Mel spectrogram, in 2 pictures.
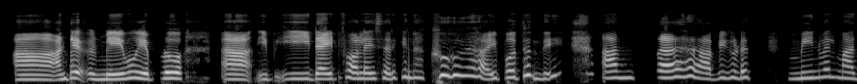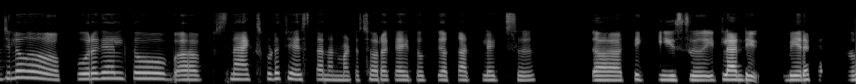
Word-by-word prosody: ఆ! - - +3 0.4
అంటే 270 +6 +4 0.3
మేము 245 +5 +7
ఎప్పుడూ 270 +4 +2 0.6
ఆహ్, 230 -2 +7 0.4
ఈ - - +3 0.2
డైట్ 250 +2 +8
ఫాలో 275 -4 +2
అయ్యేసరికి 275 +4 -3
నాకు 310 +8 0 0.4
అయిపోతుందీ. 285 - -1 0.6
అంత 305 -1 -2 0.7
అవి 255 +4 -3
కూడా 310 0 -2 0.5
మీన్ 300 +2 -2
వైల్ 350 -1 -5
మధ్యలో 275 +3 -4 0.5
కూరగాయలతో 270 +2 -4 0.3
ప - - -7 0.5
స్నాక్స్ 235 -1 -3
కూడా 260 +1 -5
చేస్తాననమాట. 215 -4 -7
సొరకాయతో 210 -1 -6 0.4
కట్లెట్స్ 205 0 -9 0.8
ఆహ్, 200 0 0
టిక్కీస్ 210 -2 -5 0.3
ఇట్లాంటి 215 -1 +2 0.4
బీరకాయతో. 210 -1 -4
250 Hz, 100 wpm, -23 LUFS, 210-280 Hz, 0.8 s, డైట్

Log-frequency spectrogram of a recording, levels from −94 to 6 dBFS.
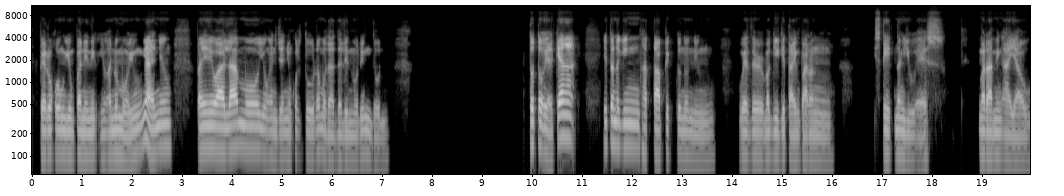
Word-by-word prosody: pero 110 0 +2
kung 115 0 -1
yung 110 -1 -2
panini 105 0 0
yung 100 +1 -9
ano 110 +1 -2
mo 100 -4 -2
yung 115 - -2
yan 115 -10 +6
yung 135 +1 -1 0.5
paniniwala 130 0 +5
mo, 130 -2 0
yung 115 -3 -4
andiyan 105 0 -5
yung - - -27
kultura 105 +2 -6
mo 110 -3 -5
dadalhin 95 0 -4
mo 95 0 -8
rin 110 -2 -5
dun. 90 +2 -11 2.8
Totoo 145 -4 +3
yan. 105 -2 +1
Kaya 180 +1 +9
nga 180 -1 +10 0.6
ito 145 +2 +1
naging 140 -2 0
hot 120 -1 -3
topic 115 0 +1
ko 115 - -6
nun 105 -1 -7
yung 95 0 -8 0.7
whether 105 0 -3
magigita 105 -1 -2
yong 95 0 -3
parang 95 -1 -4 0.8
state 110 -2 -3
ng 110 -1 -3 0.2
US. 100 +2 -4 0.8
Maraming 105 -1 +2
ayaw, 95 -2 -1
105 Hz, 125 wpm, -24 LUFS, 100-120 Hz, 2.8 s, nga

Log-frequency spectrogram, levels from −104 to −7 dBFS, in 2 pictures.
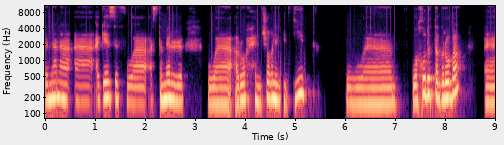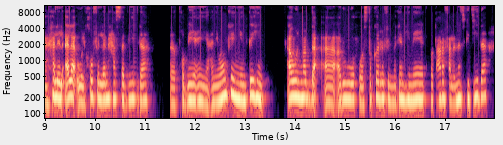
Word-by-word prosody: إن 185 +1 +2
أنا 195 -2 +2 0.2
أ - - -9 0.4
أجازف 195 +1 -1
وأستمر 170 +2 0 0.5
وأروح 155 +4 -3
الشغل 185 +4 +1
الجديد 185 +6 -1 0.8
و 155 0 -5 0.9
وأخوض 175 +8 +1
التجرُبة؟ 205 -1 +3 0.6
آآ، 160 -1 -2
هل 205 -2 +5
القلَق 195 +2 +5
والخوف 170 +5 -2
اللي 185 -1 +3
أنا 195 - +4
حاسّة 190 -1 -1
بيه 185 +2 -1
ده 180 -1 -4 0.4
آآ 155 - -5
طبيعي؟ 175 0 +1
يعني 155 +4 -3
ممكن 220 +5 +4 0.2
ينتهي 200 +3 +4 0.6
أول 205 +1 +6
ما 200 0 +5
أبدأ 190 -1 0
أ 160 +1 -4
أروح 185 -1 0
وأستقر 185 +4 -1
في 190 - -9
المكان 170 +2 -1
هناك 185 +1 +3
وأتعرّف 185 +2 -3
على 165 -2 -6
ناس 190 +1 +2
جديدة 205 +3 -2
185 Hz, 125 wpm, -19 LUFS, 170-195 Hz, 0.9 s, أول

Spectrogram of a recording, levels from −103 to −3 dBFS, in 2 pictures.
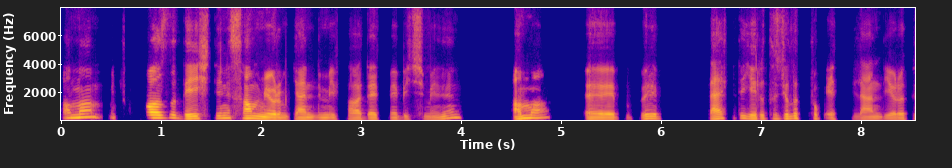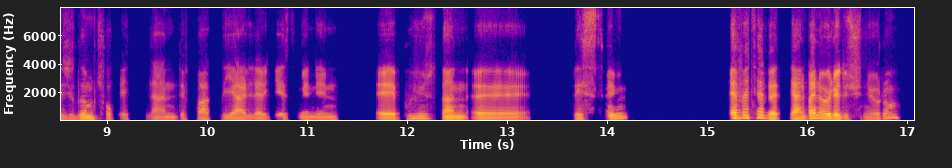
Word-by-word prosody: ama 225 +4 +2
çok - - -16 0.3
fazla 195 -3 +7
değiştiğini 160 +5 +2
sanmıyorum 130 - +4
kendimi 105 -2 -3
ifade 105 +2 -5
etme 105 +1 -9
biçiminin. 110 - -8 0.5
Ama, 185 +5 +2 0.4
eee, 115 -2 +2 0.2
b 140 - 0
be 145 - -1 0.5
belki 150 +1 0
de 170 - -5
yaratıcılık 135 +3 -3
çok - - -11
etkilendi, 95 -1 -9
yaratıcılığım 105 +7 -1
çok 130 - -12
etkilendi 90 -1 -12
farklı 100 - -7
yerleri 95 -1 -4
gezmenin. 95 0 -9 0.4
Eee, 90 -1 +3
bu 125 - -9
yüzden, 140 -3 +1
eee, 105 -2 -1 0.5
resmin 140 +7 -3 1.0
Evet, 200 +4 +5
evet, 205 - +5
yani, 115 0 +4
ben 180 0 +8
öyle 150 -7 +8
düşünüyorum. 100 - -8
120 Hz, 125 wpm, -24 LUFS, 100-155 Hz, 1.0 s, ben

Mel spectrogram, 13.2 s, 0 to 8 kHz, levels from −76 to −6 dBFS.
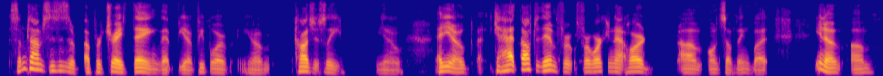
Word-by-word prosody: sometimes 185 +1 +1
this 145 0 -5
is 140 -3 -6
a 110 - -2
a 110 - +2
portrayed 115 +1 +2
thing 110 -7 +5
that, 90 0 -3
you 95 - -4
know, 85 - -5
people 115 -3 -8
are, 95 -2 -2 0.2
you - - -16
know, 85 -1 -8 0.4
consciously, 105 - 0 0.5
you 85 0 -12
know 80 -2 -13 0.5
and 130 - +3
you 140 - +4
know, 110 -1 0 0.2
uh, - - -13 0.2
hats 145 +4 +6
off 185 0 +8
to 150 - -9
them 155 +2 +4
for 120 -2 -5 0.2
for 120 +1 -1
working 130 0 0
that 120 -2 0
hard, 125 -4 +3 0.4
um, 100 -4 -2
on 100 -1 -6
something, 95 +1 -6
but, 80 0 -5 0.7
you - - 0
know, 110 -2 +5 0.2
um 100 +2 -5
110 Hz, 170 wpm, -23 LUFS, 95-135 Hz, 0.7 s, off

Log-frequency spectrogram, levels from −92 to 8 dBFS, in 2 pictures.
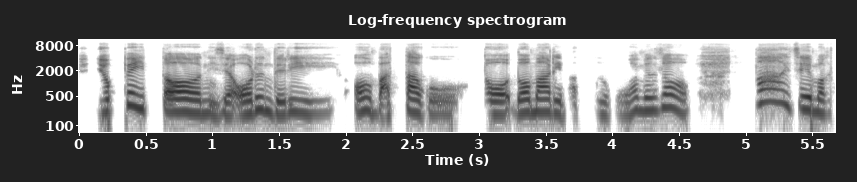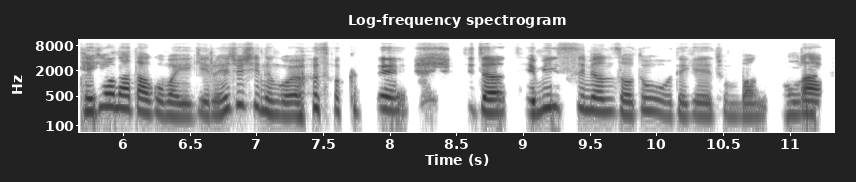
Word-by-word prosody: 옆에 310 -1 +1
있던 215 -5 +6
이제 175 - -2
어른들이 195 -1 0
"어 220 +2 +2
맞다."고 205 - 0 0.2
"너 190 -1 +4
너 205 +1 +4
말이 215 -2 +3
맞다."고 180 0 -13
하면서 230 0 -1 0.5
막 365 +1 0
이제 250 -4 +2
막 205 -3 -2
"대견하다."고 225 -4 +2
막 180 -2 -1
얘기를 185 +3 -5
해 230 - +1
주시는 275 - -3
거예요. 180 -1 0
그래서 275 -4 -3
그때 240 +4 0 0.5
진짜 220 -5 +5 0.2
재미있으면서도 220 -4 -2
되게 175 0 -7
좀 175 -1 -16
막 85 - -6 0.2
뭔가 185 +2 +3
210 Hz, 340 characters per minute, -22 LUFS, 185-240 Hz, 0.5 s, 있던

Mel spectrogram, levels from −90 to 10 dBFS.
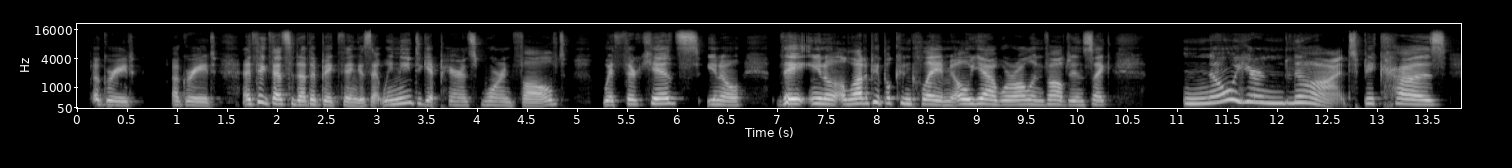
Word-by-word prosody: Agreed. 180 -6 -2 0.4
Agreed. 165 -3 -2 0.3
I 215 - +4
think 305 -7 -1
that's 220 -1 +3
another 195 +1 +1
big 170 -3 -3
thing 155 -4 -2
is 145 - -2
that - - -5
we 195 +3 -3
need 250 +4 -2
to 235 - -9
get - - -3
parents 170 -2 -8
more 175 -1 -7
involved 150 +5 -3 0.4
with 185 0 -2
their 210 -2 +1
kids, 235 - +2
you 205 - -3
know, 170 -3 -1 0.3
they 455 -2 +8
you 240 0 +3
know, 220 -3 +2
a 210 - 0
lot 235 +3 +5
of 245 - -6
people 265 -5 -2
can 240 -2 -4
claim, 205 -5 +1
"Oh, 220 +5 +5
yeah, 225 -2 +3
we're 195 0 -1
all 200 +1 +1
involved," 195 0 -3
and 180 - -2
it's 175 +3 -5
like, 190 -1 -3 0.7
"No, 265 - 0
you're 315 -5 +1
not, 260 -1 -2
because 220 -4 0
210 Hz, 185 wpm, -21 LUFS, 185-240 Hz, 0.7 s, they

